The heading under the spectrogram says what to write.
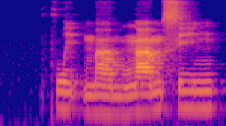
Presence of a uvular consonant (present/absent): absent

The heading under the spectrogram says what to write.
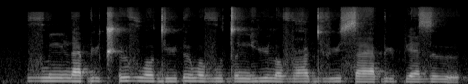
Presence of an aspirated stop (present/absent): absent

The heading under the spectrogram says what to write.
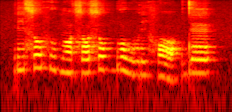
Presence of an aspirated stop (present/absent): absent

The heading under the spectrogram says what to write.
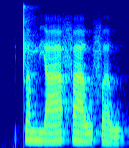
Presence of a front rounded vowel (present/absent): absent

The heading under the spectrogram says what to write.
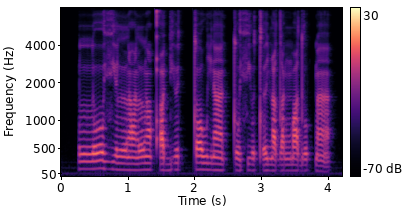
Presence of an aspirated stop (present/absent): absent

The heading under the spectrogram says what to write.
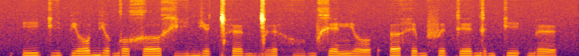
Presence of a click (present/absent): present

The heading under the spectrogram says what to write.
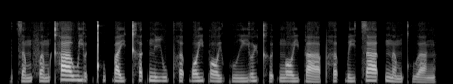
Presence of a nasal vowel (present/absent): absent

